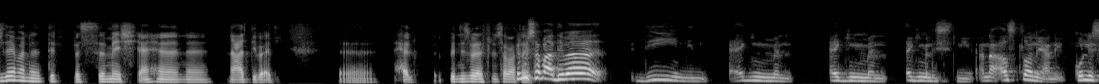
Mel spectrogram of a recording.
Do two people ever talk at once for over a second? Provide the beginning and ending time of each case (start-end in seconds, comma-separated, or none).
none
